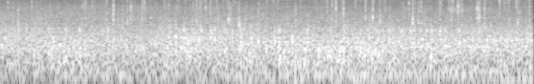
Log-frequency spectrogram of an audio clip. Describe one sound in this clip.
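A fire crackles and burns.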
